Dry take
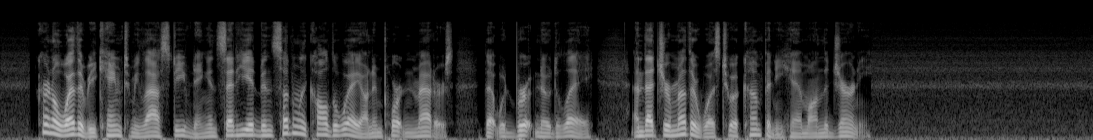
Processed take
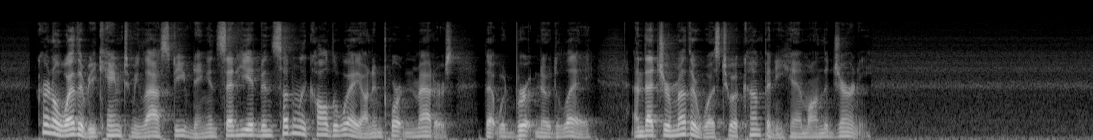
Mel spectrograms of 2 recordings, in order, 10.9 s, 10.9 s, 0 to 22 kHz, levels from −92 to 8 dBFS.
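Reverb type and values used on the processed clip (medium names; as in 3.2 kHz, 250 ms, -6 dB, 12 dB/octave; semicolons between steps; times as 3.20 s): Schroeder reverb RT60 0.48 s, combs from 33 ms, DRR 17 dB; trim +1.5 dB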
